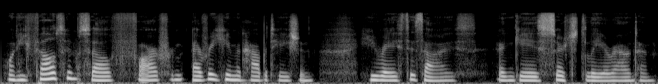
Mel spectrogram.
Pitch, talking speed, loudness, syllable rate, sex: 195 Hz, 165 wpm, -18 LUFS, 5.0 syllables/s, female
